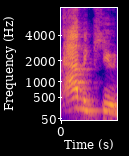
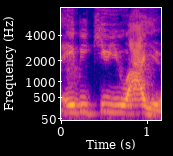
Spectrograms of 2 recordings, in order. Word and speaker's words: Abiquiu: New Mexico, to a little old town called Abiquiu, New Mexico. I couldn't even pronounce it, Abquiu.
